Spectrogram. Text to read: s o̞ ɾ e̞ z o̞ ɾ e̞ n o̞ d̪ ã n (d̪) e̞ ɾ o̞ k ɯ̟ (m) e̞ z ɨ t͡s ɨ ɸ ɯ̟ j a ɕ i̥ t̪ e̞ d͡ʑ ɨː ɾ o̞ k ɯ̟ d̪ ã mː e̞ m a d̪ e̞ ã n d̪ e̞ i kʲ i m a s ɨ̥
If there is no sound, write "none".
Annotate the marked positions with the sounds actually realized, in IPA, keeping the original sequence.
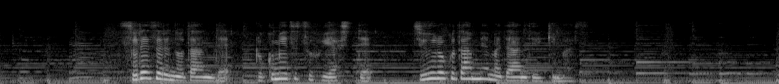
d̪, m

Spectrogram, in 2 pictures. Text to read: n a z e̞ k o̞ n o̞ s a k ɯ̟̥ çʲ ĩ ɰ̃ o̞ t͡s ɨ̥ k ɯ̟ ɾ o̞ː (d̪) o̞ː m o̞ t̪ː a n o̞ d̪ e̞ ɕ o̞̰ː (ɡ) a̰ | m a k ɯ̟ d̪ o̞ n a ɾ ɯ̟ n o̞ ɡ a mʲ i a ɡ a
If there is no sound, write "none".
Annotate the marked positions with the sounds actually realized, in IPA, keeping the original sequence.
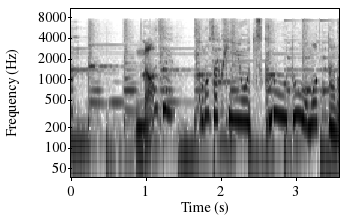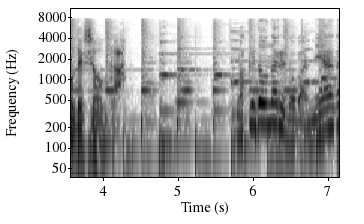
t̪, k

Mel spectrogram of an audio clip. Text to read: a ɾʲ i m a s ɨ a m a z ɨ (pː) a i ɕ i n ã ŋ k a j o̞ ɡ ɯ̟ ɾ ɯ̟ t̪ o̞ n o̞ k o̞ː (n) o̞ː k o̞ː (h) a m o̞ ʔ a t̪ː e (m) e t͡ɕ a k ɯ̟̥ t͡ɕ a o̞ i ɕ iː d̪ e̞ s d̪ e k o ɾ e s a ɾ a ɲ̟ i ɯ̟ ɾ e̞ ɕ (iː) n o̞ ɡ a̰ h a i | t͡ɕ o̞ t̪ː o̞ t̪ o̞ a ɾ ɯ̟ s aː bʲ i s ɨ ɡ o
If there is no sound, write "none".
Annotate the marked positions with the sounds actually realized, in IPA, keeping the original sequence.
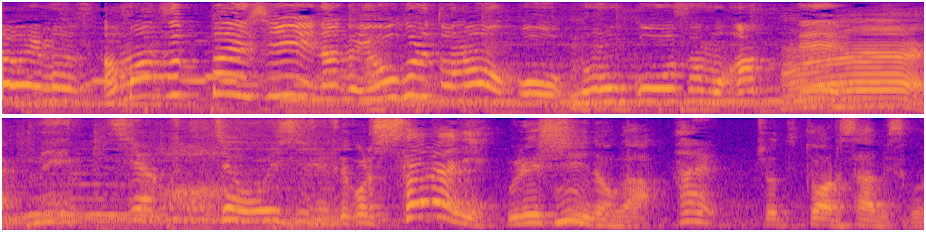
pː, n, s, m, iː

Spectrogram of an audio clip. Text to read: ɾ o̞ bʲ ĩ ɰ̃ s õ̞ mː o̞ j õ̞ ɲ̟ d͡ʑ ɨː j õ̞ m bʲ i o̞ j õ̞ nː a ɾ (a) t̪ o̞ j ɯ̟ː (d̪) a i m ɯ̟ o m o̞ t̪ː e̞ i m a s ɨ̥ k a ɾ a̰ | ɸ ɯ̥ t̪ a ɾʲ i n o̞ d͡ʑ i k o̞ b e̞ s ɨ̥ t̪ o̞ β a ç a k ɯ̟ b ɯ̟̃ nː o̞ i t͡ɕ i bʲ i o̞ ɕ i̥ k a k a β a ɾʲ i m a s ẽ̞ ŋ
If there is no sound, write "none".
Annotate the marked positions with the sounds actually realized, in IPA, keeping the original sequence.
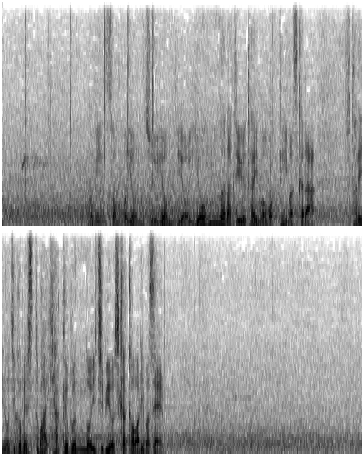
a, t̪

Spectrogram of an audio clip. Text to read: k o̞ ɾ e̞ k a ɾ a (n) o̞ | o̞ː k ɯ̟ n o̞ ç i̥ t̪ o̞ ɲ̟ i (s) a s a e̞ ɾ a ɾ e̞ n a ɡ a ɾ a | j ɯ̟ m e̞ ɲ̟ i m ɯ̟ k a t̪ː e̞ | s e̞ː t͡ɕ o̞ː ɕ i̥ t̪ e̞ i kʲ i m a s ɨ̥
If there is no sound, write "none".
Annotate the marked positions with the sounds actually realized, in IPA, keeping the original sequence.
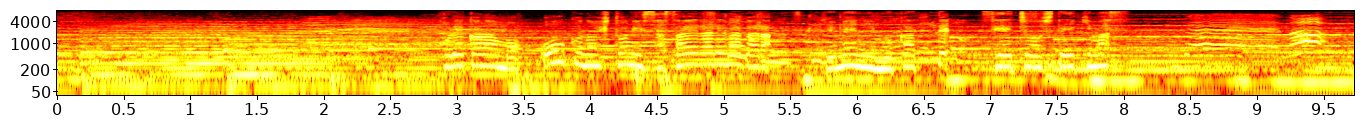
m, s

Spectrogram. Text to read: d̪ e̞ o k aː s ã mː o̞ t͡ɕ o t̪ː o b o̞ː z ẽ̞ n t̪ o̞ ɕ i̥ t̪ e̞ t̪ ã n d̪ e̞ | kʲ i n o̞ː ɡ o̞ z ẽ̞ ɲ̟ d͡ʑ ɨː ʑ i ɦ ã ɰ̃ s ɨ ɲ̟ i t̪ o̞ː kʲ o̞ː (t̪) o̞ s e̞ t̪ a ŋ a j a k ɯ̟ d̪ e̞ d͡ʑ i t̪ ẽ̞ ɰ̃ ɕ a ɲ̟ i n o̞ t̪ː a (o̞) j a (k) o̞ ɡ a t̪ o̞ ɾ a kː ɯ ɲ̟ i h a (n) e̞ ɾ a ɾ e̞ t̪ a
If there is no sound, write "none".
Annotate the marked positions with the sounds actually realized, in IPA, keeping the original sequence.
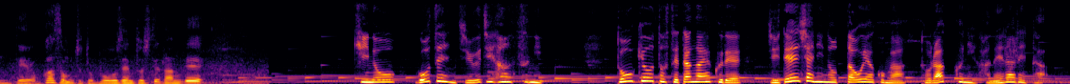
t̪, o̞, k, n

